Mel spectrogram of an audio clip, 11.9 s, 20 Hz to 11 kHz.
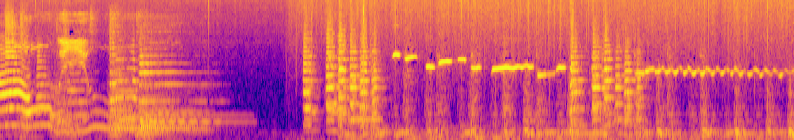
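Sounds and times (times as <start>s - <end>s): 
full band accompaniment: 0.2s - 3.7s, 4.6s - 11.9s
person whistling a lively tune: 5.6s - 11.9s.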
